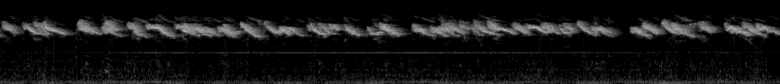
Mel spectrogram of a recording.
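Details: Oriental white-eye, a caged bird being bred as a hopeful national champion songbird, singing a continuous fast, high twittering warble of rapid slurred notes with only brief pauses; a faint steady hum underneath.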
